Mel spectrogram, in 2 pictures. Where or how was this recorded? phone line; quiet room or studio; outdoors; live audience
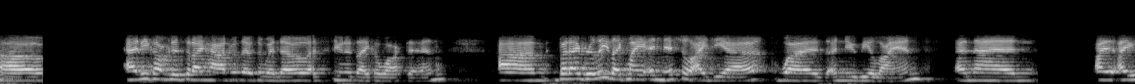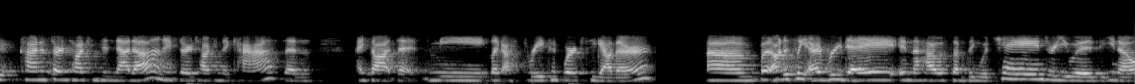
phone line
